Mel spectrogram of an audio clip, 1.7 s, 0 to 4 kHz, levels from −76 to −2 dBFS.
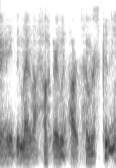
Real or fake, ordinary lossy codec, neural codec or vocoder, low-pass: fake; MP3, 24 kbps; codec, 16 kHz, 0.5 kbps, FreqCodec, larger model; 3.6 kHz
